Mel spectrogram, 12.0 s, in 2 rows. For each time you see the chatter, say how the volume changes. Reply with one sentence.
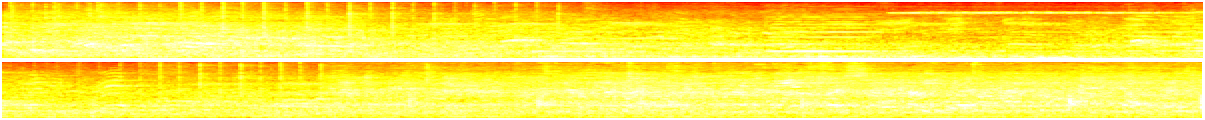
You can hear the chatter from 0.0 to 11.9 s, getting quieter then louder.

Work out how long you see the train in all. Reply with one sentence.
You can hear the train for 12 seconds altogether.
